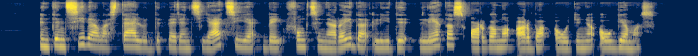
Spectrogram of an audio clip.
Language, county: Lithuanian, Tauragė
